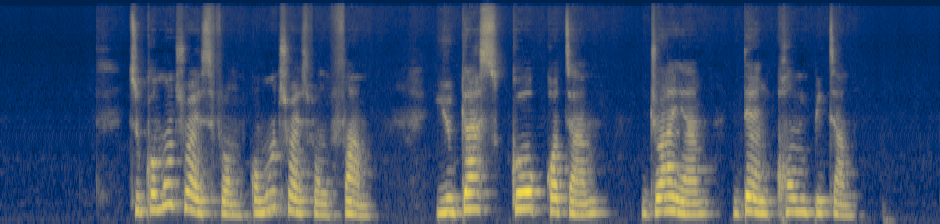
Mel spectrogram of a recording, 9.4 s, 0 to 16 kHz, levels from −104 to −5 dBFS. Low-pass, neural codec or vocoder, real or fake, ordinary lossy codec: 14.4 kHz; autoencoder, 48 kHz, 128 numbers a frame, DAC-VAE, trained on Japanese speech; fake; none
